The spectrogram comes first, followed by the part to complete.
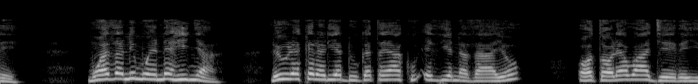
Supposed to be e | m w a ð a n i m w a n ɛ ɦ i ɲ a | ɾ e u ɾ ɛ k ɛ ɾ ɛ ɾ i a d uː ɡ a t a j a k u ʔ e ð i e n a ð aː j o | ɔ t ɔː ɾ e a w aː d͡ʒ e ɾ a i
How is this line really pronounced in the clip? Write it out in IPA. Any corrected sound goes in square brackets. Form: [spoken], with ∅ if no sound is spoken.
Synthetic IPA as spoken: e | m w a ð a n i m w [ɛ] n ɛ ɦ i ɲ a | ɾ e u ɾ ɛ k ɛ ɾ ɛ ɾ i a d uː ɡ a t a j a k u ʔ e ð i e n a ð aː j o | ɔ t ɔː ɾ e a w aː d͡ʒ e ɾ [e] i

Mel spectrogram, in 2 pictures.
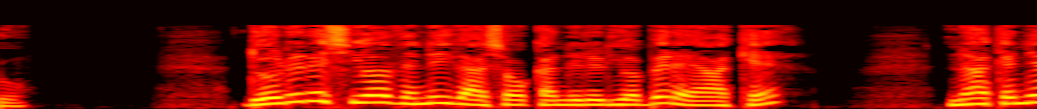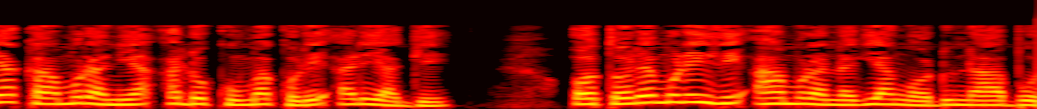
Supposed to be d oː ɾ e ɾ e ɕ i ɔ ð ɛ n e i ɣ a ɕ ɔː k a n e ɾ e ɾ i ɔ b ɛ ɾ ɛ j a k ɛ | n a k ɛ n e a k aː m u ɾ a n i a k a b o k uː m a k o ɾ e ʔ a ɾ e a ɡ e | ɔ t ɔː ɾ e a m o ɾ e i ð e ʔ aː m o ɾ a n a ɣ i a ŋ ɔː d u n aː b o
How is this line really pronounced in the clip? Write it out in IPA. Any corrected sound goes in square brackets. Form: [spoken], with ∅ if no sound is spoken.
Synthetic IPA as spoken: d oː ɾ e ɾ e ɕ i ɔ ð ɛ n e i ɣ a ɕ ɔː k a n e ɾ e ɾ i ɔ b ɛ ɾ ɛ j a k ɛ | n a k ɛ n e a k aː m [o] ɾ a n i a [ʔ] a [d] o k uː m a k o ɾ e ʔ a ɾ e a ɡ e | ɔ t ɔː ɾ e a m o ɾ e i ð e ʔ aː m o ɾ a n a ɣ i a ŋ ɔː d u n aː b o

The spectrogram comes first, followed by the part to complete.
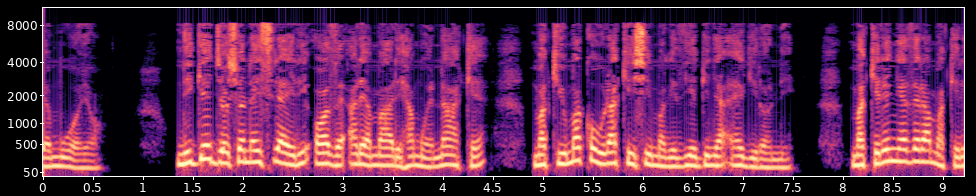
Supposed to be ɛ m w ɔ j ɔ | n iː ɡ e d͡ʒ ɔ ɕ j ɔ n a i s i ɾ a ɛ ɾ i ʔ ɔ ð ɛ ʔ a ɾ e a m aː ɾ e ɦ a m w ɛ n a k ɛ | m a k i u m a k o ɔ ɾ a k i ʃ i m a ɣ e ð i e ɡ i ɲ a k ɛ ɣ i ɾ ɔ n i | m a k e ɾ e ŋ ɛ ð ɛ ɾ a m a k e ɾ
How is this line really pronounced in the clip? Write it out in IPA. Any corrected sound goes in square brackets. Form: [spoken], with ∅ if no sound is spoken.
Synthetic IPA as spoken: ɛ m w ɔ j ɔ | n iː ɡ e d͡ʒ ɔ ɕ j ɔ n a i s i ɾ a ɛ ɾ i ʔ ɔ ð ɛ ʔ a ɾ e a m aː ɾ e ɦ a m w ɛ n a k ɛ | m a k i u m a k o [u] ɾ a k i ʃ i m a ɣ e ð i e ɡ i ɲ a [ʔ] ɛ ɣ i ɾ ɔ n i | m a k e ɾ e ŋ ɛ ð ɛ ɾ a m a k e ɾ

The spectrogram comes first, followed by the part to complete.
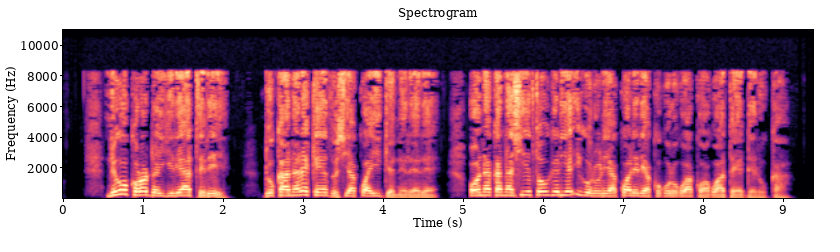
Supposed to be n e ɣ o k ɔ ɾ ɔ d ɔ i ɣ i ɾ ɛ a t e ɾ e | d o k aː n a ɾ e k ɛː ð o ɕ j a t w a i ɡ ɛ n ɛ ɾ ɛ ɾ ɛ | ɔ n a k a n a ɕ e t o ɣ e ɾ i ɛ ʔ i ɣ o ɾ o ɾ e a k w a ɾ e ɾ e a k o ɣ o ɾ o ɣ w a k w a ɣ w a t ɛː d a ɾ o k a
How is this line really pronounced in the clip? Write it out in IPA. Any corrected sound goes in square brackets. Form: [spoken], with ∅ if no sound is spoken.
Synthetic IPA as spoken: n e ɣ o k ɔ ɾ ɔ d ɔ i ɣ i ɾ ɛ a t e ɾ e | d o k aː n a ɾ [ɛ] k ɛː ð o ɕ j a [k] w a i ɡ ɛ n ɛ ɾ ɛ ɾ ɛ | ɔ n a k a n a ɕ e t o ɣ e ɾ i ɛ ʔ i ɣ o ɾ o ɾ e a k w a ɾ e ɾ e a k o ɣ o ɾ o ɣ w a k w a ɣ w a t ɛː d [ɛ] ɾ o k a

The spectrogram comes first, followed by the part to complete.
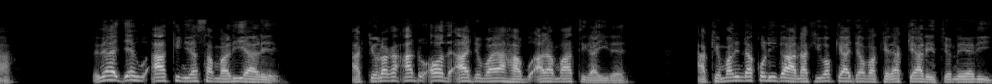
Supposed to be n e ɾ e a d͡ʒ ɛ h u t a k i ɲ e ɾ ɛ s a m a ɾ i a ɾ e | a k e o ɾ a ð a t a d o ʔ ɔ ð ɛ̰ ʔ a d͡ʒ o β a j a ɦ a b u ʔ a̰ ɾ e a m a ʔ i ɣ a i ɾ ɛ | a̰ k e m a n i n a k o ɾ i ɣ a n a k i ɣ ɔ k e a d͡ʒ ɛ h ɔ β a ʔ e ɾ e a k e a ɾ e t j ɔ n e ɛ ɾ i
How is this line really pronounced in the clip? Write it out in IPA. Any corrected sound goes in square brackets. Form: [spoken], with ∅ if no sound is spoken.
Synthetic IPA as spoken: n e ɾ e a d͡ʒ ɛ h u [ʔ] a k i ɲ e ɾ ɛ s a m a ɾ i a ɾ e | a k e o ɾ a [ɣ] a [ʔ] a d o ʔ ɔ ð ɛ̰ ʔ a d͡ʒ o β a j a ɦ a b u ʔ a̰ ɾ e a m a [t] i ɣ a i ɾ ɛ | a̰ k e m a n i n a k o ɾ i ɣ a n a k i ɣ ɔ k e a d͡ʒ ɛ h ɔ [v] a [k] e ɾ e a k e a ɾ e t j ɔ n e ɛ ɾ i

